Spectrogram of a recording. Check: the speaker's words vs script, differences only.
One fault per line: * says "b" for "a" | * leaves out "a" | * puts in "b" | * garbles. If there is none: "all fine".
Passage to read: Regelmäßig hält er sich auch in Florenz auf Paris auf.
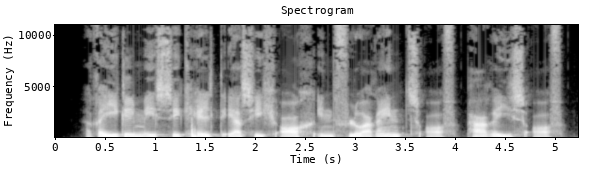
all fine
